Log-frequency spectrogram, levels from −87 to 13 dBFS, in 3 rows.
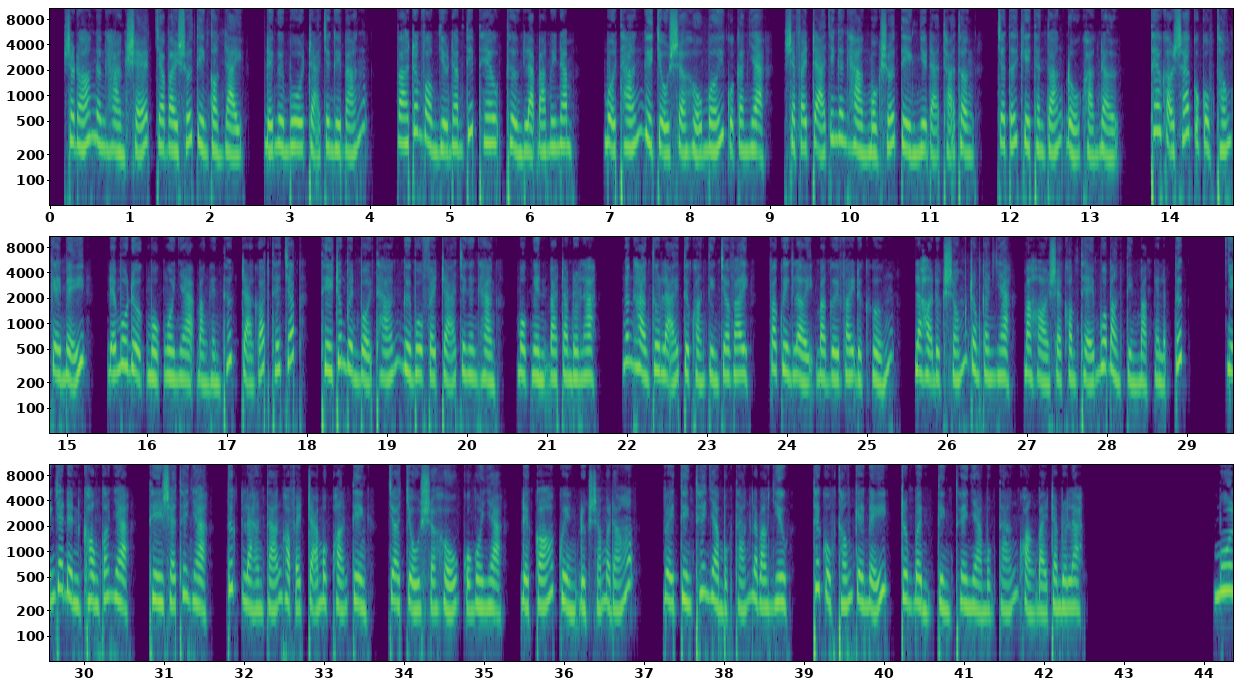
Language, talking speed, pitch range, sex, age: Vietnamese, 260 wpm, 225-270 Hz, male, 20-39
